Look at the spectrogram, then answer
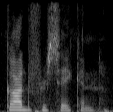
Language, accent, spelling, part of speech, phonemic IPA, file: English, US, godforsaken, adjective, /ˌɡɒd.fə(ɹ)ˈseɪ.kɪn/, En-us-godforsaken.ogg
- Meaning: 1. Abandoned by a deity or God 2. Desolate, boring and depressing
